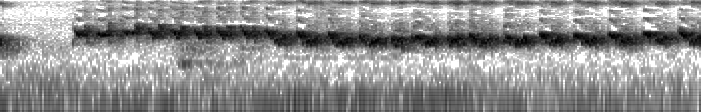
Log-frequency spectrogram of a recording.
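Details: White-rumped shama in a backyard forest where wild and caged birds gather; a fast run of harsh, buzzy notes repeated steadily, about two per second, after a soft opening note.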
